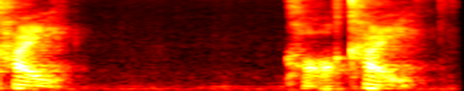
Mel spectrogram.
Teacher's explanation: it has an aspiration to it so you should sound it with with an H meaning there should be air coming out of your mouth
